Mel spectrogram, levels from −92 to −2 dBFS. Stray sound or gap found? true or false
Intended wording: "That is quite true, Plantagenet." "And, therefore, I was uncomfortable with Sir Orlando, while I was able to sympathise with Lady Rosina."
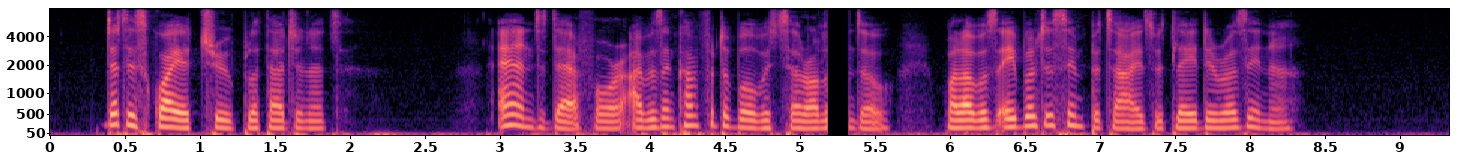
true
